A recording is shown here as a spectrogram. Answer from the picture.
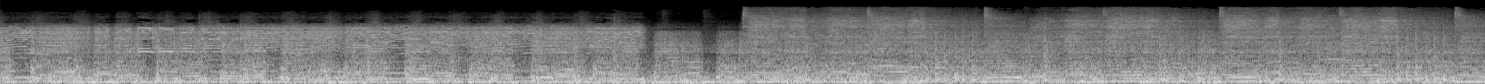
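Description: Live rock band playing loudly: distorted electric guitars and drums driving a riff. After a brief drop about six and a half seconds in, the full band comes back in with loud cymbals.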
